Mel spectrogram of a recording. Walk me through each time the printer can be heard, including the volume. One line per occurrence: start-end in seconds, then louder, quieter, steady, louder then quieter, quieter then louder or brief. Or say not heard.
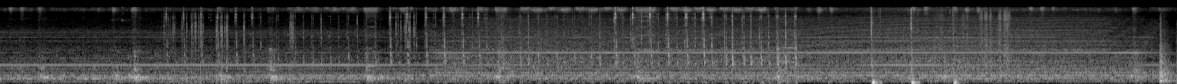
0.0-11.7 steady.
